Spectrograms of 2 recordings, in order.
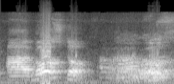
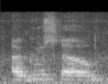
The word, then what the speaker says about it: agosto: trouble the next one you say agosto this is one of the most mispronounced words of all time it's not a gusto or what is it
